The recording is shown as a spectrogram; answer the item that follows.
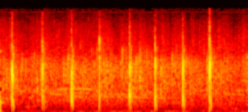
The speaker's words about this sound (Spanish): Vamos a darles un aplauso a tus amigos. Venga, un aplauso.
